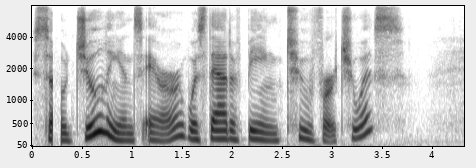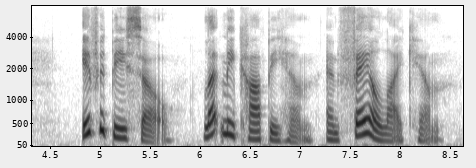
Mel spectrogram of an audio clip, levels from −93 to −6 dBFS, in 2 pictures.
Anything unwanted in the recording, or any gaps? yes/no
yes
